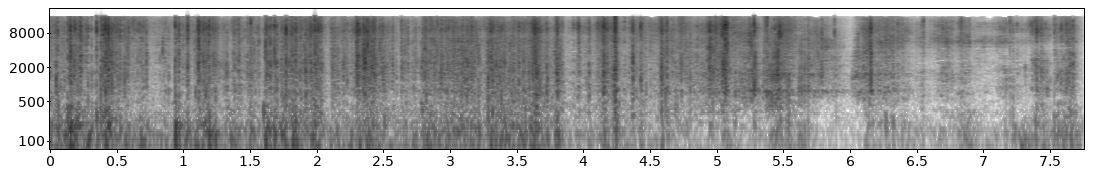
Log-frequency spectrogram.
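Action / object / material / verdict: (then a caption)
scrape / bundle of plastic drinking straws / plastic / none. Long pink acrylic nails tap and scratch along a close-up bundle of colorful, empty, hollow plastic bendy straws. The sound is a dense run of quick, bright plastic clicks and crinkly scraping that barely lets up, with dry, short-lived taps that fade slightly toward the end.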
